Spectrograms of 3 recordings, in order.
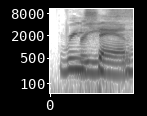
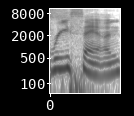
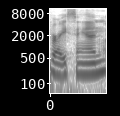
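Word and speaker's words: Rhysand: you you meet this guy named I it's pronounced reand reand so I'm going to say Reese in my head I read it as Rand I also read it as as Rand she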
